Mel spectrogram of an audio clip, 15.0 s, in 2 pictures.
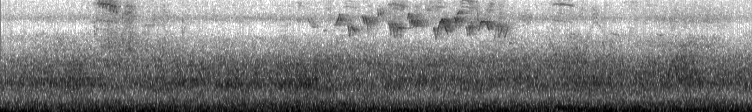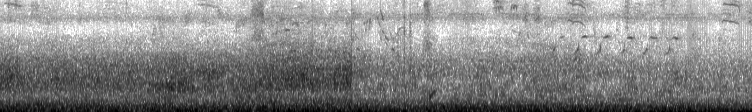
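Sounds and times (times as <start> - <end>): low outdoor rumble: 0.0 - 15.0
songbird chirping: 3.1 - 6.2, 9.9 - 15.0.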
